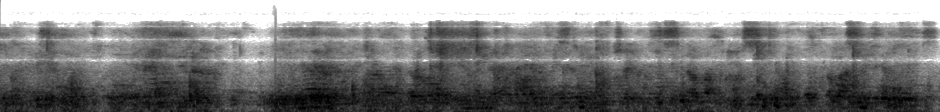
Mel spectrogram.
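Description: A man speaks steadily in a large echoing room.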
